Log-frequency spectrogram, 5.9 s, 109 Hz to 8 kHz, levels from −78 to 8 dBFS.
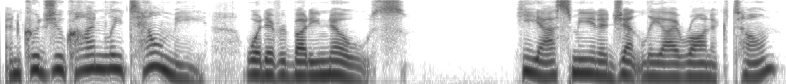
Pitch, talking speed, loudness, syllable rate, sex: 180 Hz, 175 wpm, -16 LUFS, 5.5 syllables/s, female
